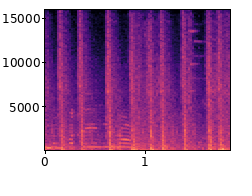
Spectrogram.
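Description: Rapid bursts of automatic gunfire from a video game shooter, loud repeated shots in quick rhythmic volleys with no talking over them.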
